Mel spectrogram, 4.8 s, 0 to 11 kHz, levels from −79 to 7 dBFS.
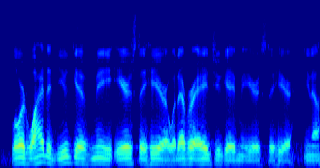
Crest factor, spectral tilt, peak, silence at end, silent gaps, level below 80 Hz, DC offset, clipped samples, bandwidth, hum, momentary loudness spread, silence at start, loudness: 16 dB; -6.5 dB/octave; -26 dBFS; 0 s; none; -78 dBFS; under 0.1%; under 0.1%; 9.8 kHz; none; 10 LU; 0.15 s; -42 LUFS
